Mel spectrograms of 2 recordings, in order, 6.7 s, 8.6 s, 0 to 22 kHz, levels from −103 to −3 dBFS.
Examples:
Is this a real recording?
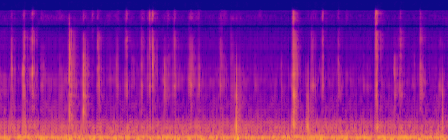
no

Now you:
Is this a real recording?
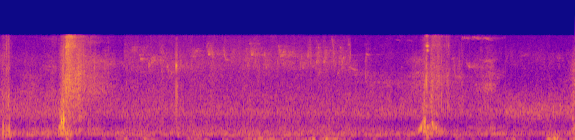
yes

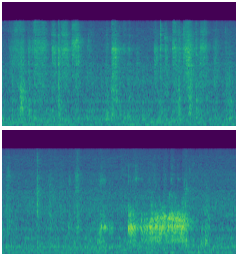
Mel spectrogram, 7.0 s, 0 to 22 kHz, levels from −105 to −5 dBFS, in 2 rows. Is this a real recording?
yes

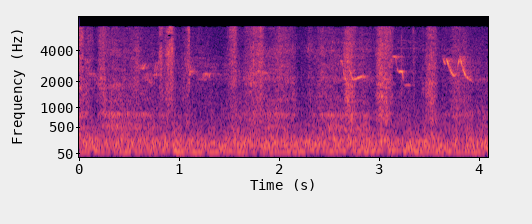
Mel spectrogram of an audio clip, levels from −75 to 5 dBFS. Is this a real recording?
yes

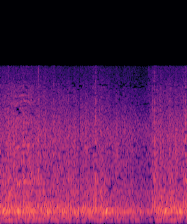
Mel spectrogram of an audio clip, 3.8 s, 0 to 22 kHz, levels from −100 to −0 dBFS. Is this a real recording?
yes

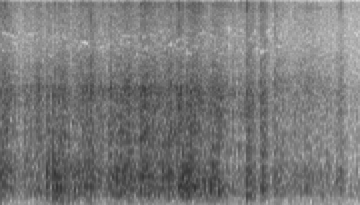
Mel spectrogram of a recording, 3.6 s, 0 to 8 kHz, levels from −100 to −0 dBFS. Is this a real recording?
no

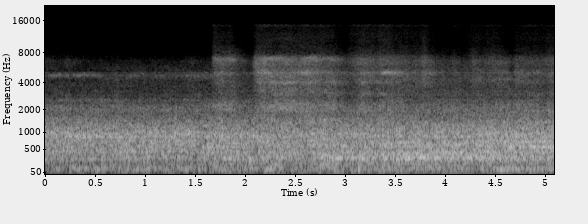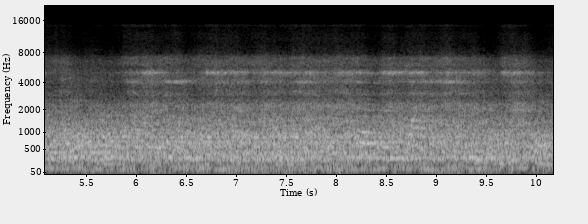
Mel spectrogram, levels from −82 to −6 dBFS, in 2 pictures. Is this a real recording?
no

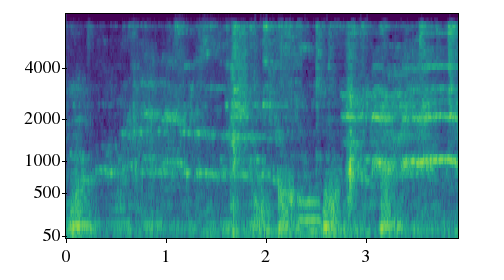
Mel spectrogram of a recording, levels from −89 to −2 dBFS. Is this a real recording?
no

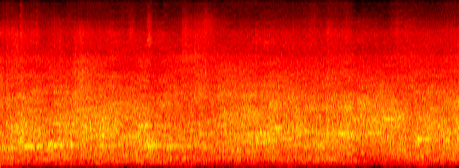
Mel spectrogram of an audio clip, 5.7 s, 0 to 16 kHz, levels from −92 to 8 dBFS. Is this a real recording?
no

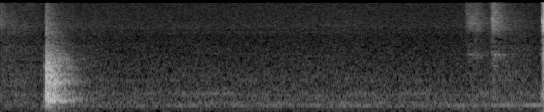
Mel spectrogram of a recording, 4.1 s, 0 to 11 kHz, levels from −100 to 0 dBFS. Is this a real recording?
yes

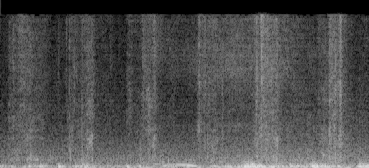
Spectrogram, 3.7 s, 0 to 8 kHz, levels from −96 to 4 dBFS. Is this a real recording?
no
